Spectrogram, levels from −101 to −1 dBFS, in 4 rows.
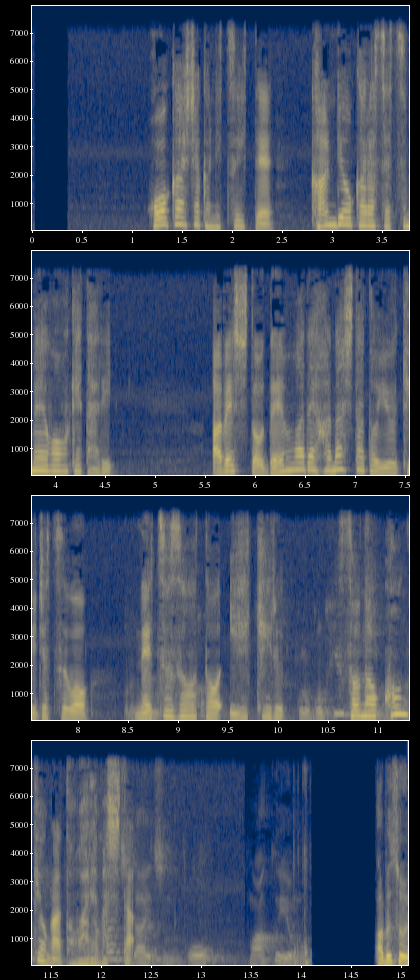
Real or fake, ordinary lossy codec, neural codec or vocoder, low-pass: real; none; none; 7.2 kHz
